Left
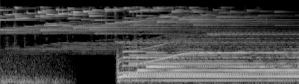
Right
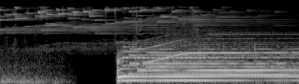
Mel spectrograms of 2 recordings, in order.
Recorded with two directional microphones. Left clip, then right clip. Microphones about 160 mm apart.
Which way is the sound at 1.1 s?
Centre (ahead or behind).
